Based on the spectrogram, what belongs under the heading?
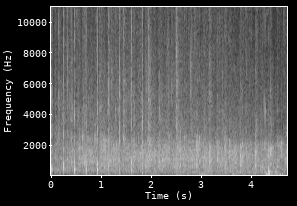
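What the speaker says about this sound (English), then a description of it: "let's give him a round of applause" Audience applause at a conference session on bringing children home, a steady wash of many hands clapping close by, dense and sustained with a few sharper claps standing out.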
